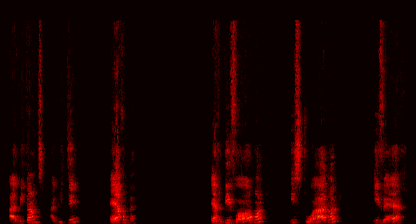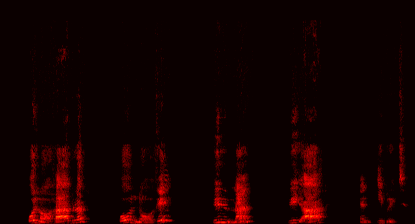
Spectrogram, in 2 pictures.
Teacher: so the sound H, A is A, HE is E, HI is I, HO is O, HU is U, and HY is I. The H here is silent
